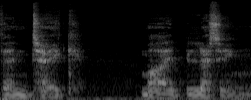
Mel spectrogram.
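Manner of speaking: soft, close, intimate stage whisper. Voicing a being that half-whispers into a character's ear: half-whispering into the ear. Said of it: "It says".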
